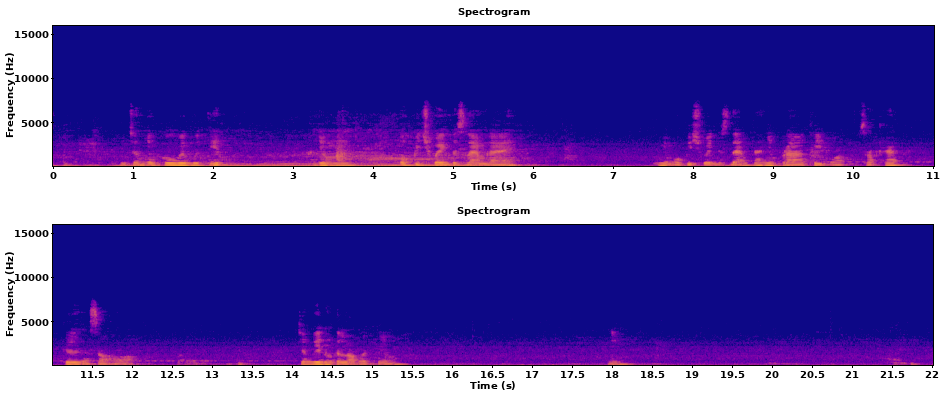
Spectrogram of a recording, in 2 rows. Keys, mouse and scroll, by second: 3.5 click, 6.3-13.1 drag, 13.1 r, 20.6 click, 21.4-22.0 typing.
